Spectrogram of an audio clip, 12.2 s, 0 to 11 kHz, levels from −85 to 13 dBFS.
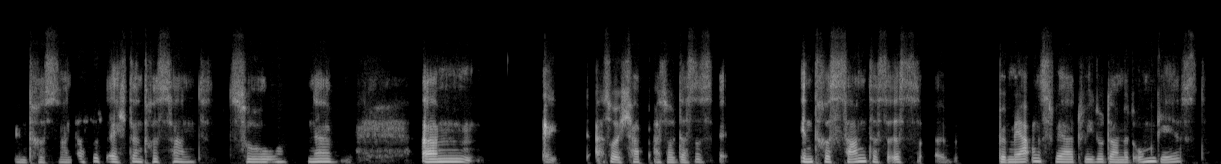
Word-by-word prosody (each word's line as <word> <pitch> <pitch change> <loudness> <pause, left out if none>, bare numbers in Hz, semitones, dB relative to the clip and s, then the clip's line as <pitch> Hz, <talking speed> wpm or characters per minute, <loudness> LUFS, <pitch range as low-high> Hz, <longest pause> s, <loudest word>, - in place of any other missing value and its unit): Interessant, 155 0 -6
das 190 -2 -8
ist 215 - -6
echt 185 0 +1
interessant 180 -2 -4 0.2
zu 175 -1 -2 0.2
ne? 190 -1 +1 0.9
Ähm, 185 -3 +7 0.7
äh, - - +7 0.4
also - - 0
ich - - +4
habe 175 - -1
also 160 +2 -2
das 155 -1 -3
ist, 170 -3 -7
äh, - - -5 0.8
interessant, 185 0 +2
das 175 - -4
ist, - - -1
äh, - - -9 0.5
bemerkenswert, 175 +1 +2
wie 170 -1 -3
du 180 0 -2
damit 160 -3 -1
umgehst. 190 +1 -2
175 Hz, 125 wpm, -25 LUFS, 165-190 Hz, 0.9 s, Ähm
